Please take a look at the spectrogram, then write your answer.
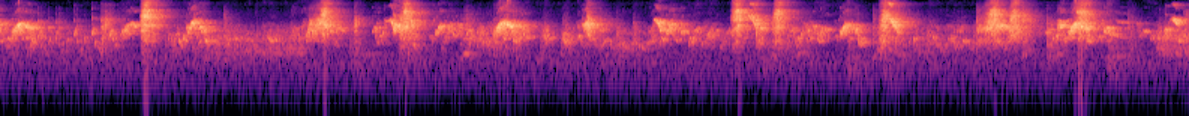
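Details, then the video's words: A pet budgie flock keeps up steady singing: rapid rising chirps and raspy warbled notes repeating about twice a second throughout. "Most Beautiful Budgie songs Ever: Budgies singing and chirping"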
